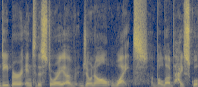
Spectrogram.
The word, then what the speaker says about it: Jon'al: Am I pronouncing that correctly? Jon'al. Jon'al.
